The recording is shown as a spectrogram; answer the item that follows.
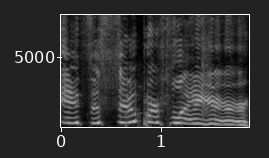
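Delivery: very high, very loud, shrill, booming, slow and drawn out. Explaining a face palm, imitating a voice heard in their head: Michelangelo voice. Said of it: "heard in my head Michelangelo's voice going".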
